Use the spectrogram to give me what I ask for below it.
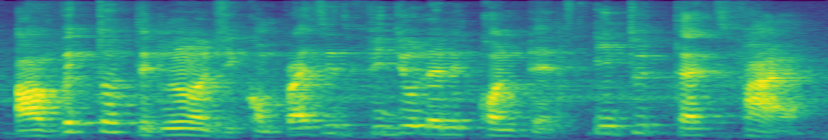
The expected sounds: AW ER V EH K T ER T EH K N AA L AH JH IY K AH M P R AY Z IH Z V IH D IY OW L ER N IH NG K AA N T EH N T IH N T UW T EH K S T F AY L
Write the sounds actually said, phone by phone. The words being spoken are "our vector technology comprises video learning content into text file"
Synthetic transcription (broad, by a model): AW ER V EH K T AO T EH K N AA L AH JH IY K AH M P R AY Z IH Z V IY D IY OW L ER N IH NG K AA N T EH N T IH N T UW T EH S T F AY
